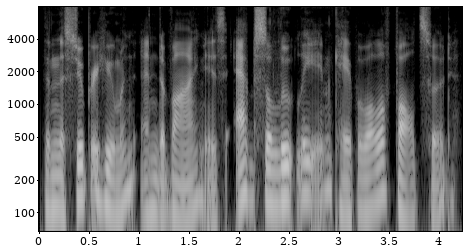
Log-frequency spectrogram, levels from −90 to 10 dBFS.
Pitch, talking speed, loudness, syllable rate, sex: 115 Hz, 140 wpm, -21 LUFS, 6.0 syllables/s, male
